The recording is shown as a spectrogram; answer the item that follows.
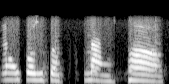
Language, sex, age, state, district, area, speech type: Marathi, female, 30-45, Maharashtra, Nagpur, urban, conversation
